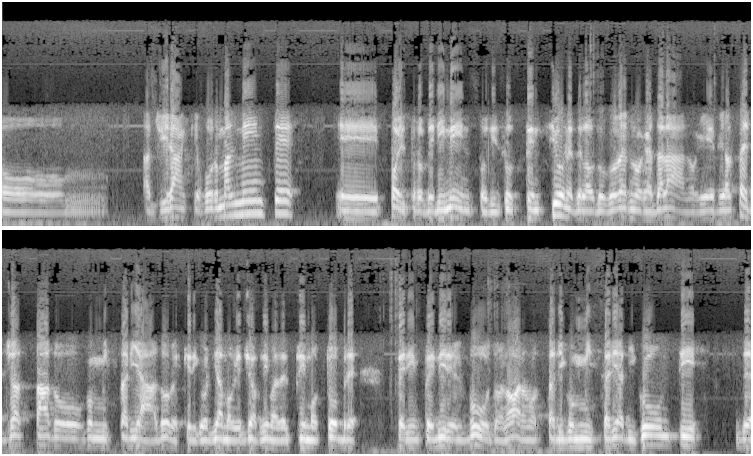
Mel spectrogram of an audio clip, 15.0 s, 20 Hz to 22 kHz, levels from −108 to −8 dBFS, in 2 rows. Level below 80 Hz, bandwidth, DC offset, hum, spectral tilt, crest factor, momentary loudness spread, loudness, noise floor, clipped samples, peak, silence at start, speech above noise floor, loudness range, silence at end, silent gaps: -48 dBFS; 16.5 kHz; under 0.1%; none; -4 dB/octave; 14 dB; 7 LU; -17 LUFS; -40 dBFS; under 0.1%; -6 dBFS; 0 s; 23 dB; 1 LU; 0 s; none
